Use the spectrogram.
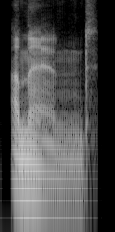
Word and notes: amend: British English

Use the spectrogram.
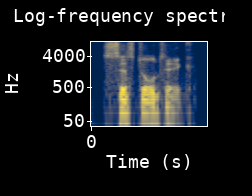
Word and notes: systaltic: British English

